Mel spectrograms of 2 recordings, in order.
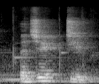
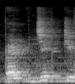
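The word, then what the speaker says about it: adjective: Number one হচ্ছে adjust, তোমরা বলো অ্যাডজাস্ট, আমরা অ্যাডজাস্ট করে রয়েছি, not adjust, adjust, D silent, উচ্চারণ হচ্ছে অ্যাডজাস্ট। এবং আমরা একটা পার্টস অফ স্পিচকে বলে থাকি অ্যাডজেক্টিভ, অ্যাডজেক্টিভ নয় অ্যাডজেক্টিভ।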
